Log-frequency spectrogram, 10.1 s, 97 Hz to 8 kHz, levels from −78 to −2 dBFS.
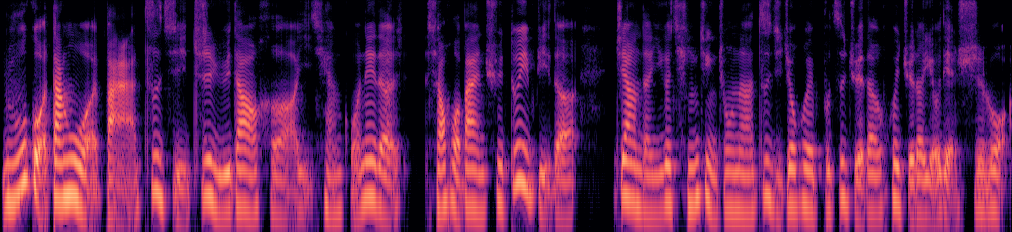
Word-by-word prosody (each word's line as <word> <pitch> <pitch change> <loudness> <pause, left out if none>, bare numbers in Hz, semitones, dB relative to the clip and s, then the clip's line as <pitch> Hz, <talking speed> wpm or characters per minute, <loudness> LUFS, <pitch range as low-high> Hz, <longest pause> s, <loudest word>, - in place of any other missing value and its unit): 如 185 +9 +3
果 - - +7
当 185 +1 +7
我 165 -5 +3
把 - - +3
自 210 -2 -1
己， 180 - -6
置 190 0 -1
于 150 -2 +1
到 155 -3 +4
和 155 - -4
以 - - -7
前 145 - -8
国 150 - -7
内 185 +1 +2
的 160 - +1 0.3
小 155 0 +1
伙 170 0 +1
伴 155 -2 +3
去 170 +3 -4
对 240 +6 +1
比 290 +8 -5
的 - - -2 0.3
这 195 - +1
样 180 -2 +3
的 145 - -3
一 140 - -5
个 170 +1 0
情 170 +1 -4
景 180 -7 -2
中 150 +2 -4
呢， 145 -1 -2
自 190 +4 -4
己 145 -5 -8
就 160 -1 +1
会 160 -2 -1
不 150 +1 -8
自 170 +5 -5
觉 170 - -2
地 145 0 -2
会 175 +2 -2
觉 130 -5 -1
得 135 -1 0
有 135 - 0
点 - - -1
失 75 - -6
落， 75 +1 -3
165 Hz, 280 characters per minute, -25 LUFS, 150-185 Hz, 0.3 s, 果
